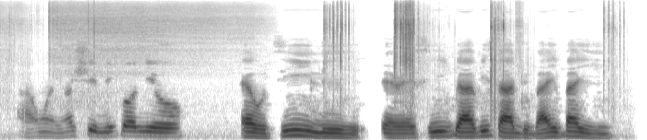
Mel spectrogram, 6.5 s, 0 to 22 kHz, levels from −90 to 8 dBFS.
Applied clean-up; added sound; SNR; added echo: none; Hiss; 19 dB; none.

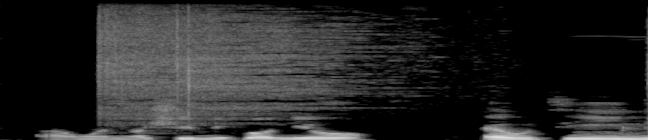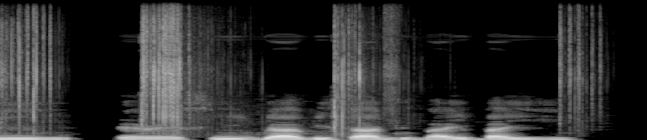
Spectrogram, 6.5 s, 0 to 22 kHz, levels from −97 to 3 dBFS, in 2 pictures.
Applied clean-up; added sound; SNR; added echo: classical method Wiener filter.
